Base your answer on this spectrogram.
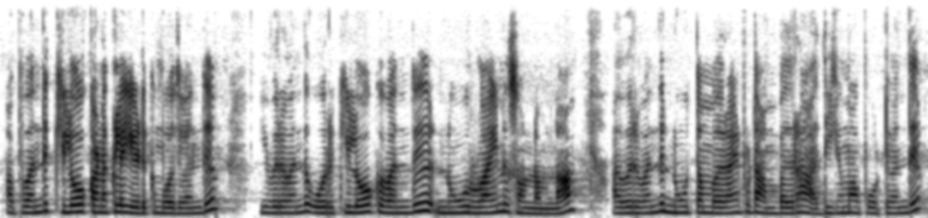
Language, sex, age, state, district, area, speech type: Tamil, female, 18-30, Tamil Nadu, Erode, rural, spontaneous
